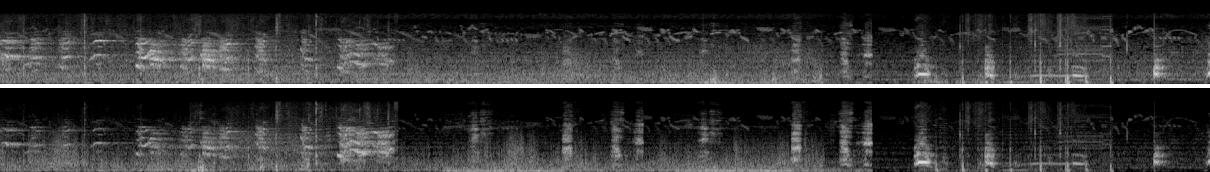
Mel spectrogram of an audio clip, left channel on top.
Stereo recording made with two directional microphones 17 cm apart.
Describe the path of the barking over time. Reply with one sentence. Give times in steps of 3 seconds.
You can hear the barking on the left from 0 s, on the right from 3 s and on the left from 9 s.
